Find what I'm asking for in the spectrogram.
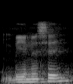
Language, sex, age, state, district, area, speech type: Bodo, male, 18-30, Assam, Kokrajhar, urban, spontaneous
